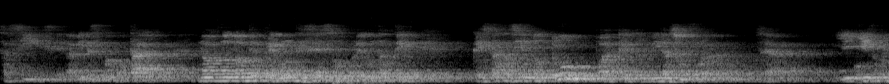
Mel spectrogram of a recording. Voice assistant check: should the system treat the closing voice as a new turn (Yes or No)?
No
